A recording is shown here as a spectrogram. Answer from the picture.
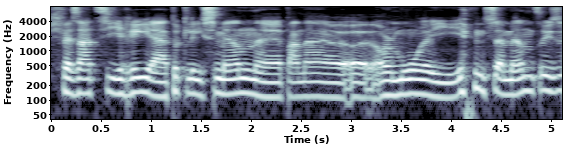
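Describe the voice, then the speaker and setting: In a Quebec accent, a man talks at a fairly slow pace. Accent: Québécois French. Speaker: podcast host. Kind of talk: casual chat while playing video games.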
